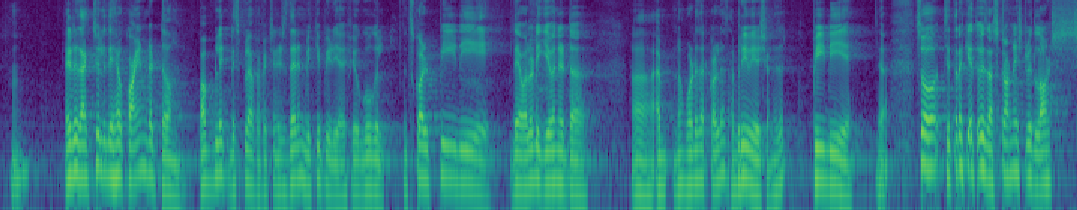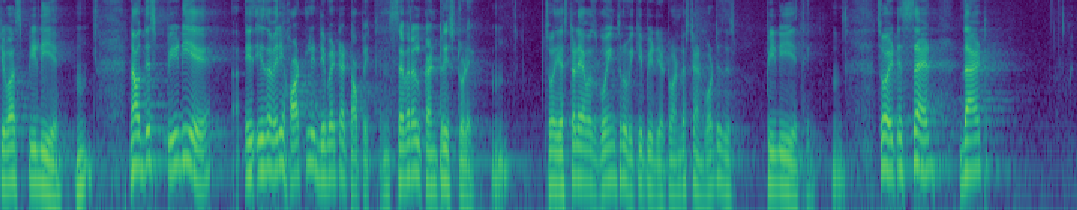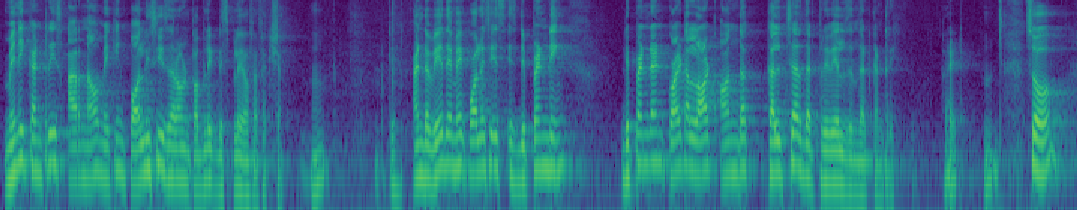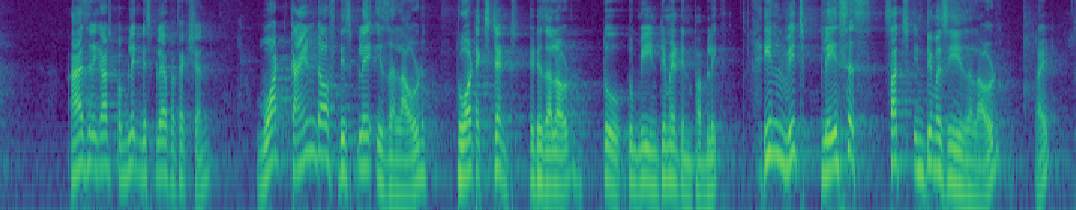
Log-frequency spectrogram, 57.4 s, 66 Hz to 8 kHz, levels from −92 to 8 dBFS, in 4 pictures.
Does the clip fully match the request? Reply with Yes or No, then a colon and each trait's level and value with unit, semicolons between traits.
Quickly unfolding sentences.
No: average, 160 wpm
